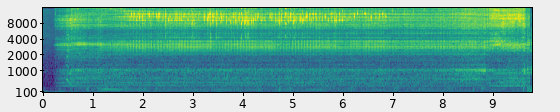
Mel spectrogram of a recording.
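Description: Drill press running, its bit cutting into a metal plate clamped in a vise, a steady sound with several fixed pitches.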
